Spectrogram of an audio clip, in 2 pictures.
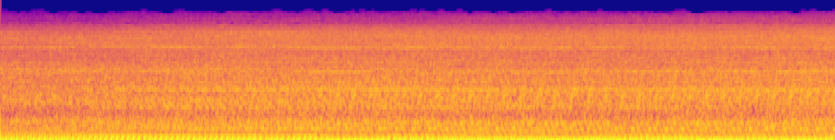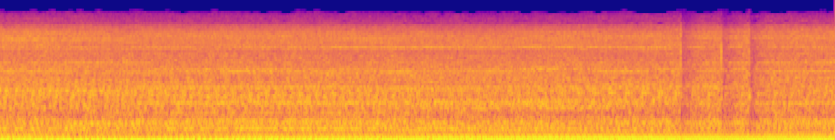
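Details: Mitsubishi GTO at idle, owner suspects a boost leak and changes intake manifold gaskets: loud, steady idle with a heavy low drone and faint regular pulse; strange noise, source unclear.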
